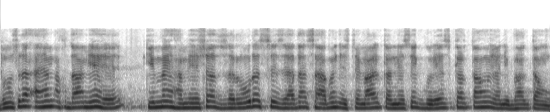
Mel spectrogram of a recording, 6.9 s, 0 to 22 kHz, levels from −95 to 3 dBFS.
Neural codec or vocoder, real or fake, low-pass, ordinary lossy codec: codec, 16 kHz, 4 kbps, FreqCodec, smaller model; fake; none; none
